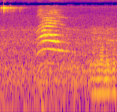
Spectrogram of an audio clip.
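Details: House cat waiting at the door, expecting it to be opened so it can go outside; one clear, slightly rising then falling meow, followed by a man's voice.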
